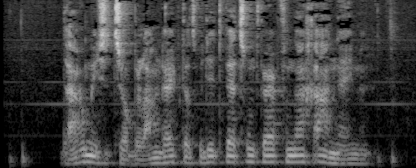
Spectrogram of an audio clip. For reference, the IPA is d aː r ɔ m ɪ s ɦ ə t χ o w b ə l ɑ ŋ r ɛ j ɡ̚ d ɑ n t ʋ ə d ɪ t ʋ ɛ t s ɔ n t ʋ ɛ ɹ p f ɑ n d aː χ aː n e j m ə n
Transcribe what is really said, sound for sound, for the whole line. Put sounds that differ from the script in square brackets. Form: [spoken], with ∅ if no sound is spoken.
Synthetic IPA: d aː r ɔ m ɪ s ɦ ə t [s] o w b ə l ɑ ŋ r ɛ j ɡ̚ d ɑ [∅] t ʋ ə d ɪ t ʋ ɛ t s ɔ n t ʋ ɛ ɹ p f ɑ n d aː χ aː n e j m ə n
